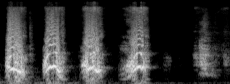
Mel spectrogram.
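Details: A female dog, challenged to bite, lets out four rapid hoarse barks in a quick row, then falls quiet apart from a faint softer sound.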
